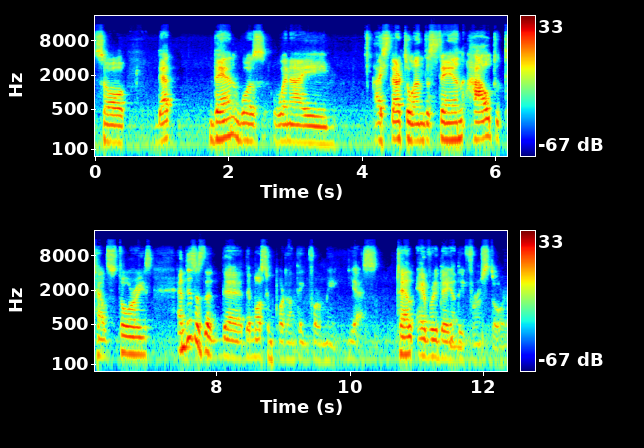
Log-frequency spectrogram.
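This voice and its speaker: A man with an Italian accent speaks fairly slowly, his pitch fairly high and his tone bright and sharp. His intonation stays fairly even, but his loudness swings widely. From Italy. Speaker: news anchor. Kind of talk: interview. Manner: halting.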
